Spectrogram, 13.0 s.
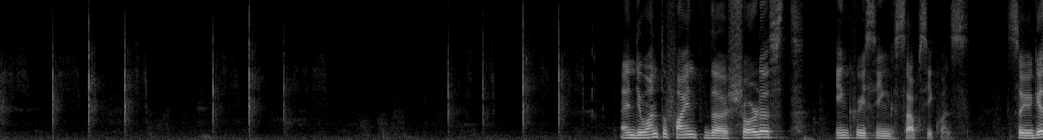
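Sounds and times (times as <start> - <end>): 
numbers being written on a board during a lecture: 0.0 - 4.2, 4.8 - 7.5
speech: 7.8 - 13.0.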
